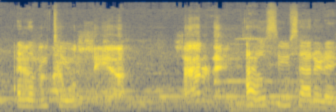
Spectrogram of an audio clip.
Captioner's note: voice On Phone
